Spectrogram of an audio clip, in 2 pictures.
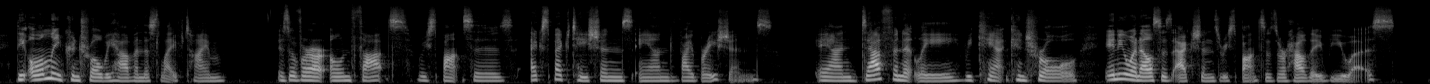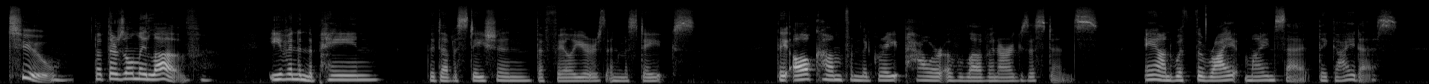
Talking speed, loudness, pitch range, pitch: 140 wpm, -30 LUFS, 165-205 Hz, 180 Hz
